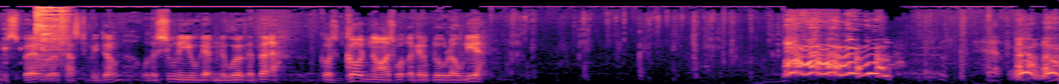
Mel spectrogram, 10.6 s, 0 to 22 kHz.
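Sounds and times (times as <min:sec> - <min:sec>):
speech: 0:00.1 - 0:05.0
attack dog barking and howling: 0:07.8 - 0:09.0, 0:10.1 - 0:10.5.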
